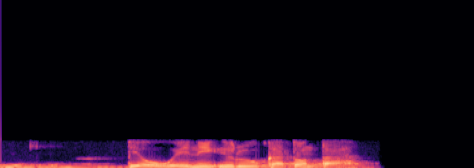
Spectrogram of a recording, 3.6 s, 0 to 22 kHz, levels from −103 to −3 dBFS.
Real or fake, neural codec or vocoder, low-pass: real; none; 3.6 kHz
